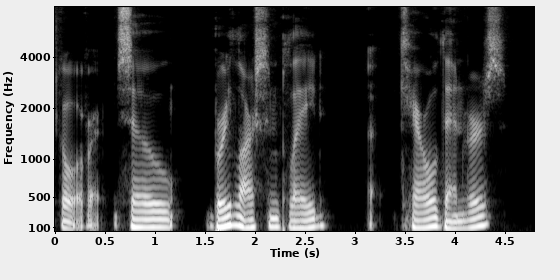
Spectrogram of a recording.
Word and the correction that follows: Danvers: No, I'm sorry, Carol Danvers. Carol Danvers, that's how you pronounce it, or Captain Marvel.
